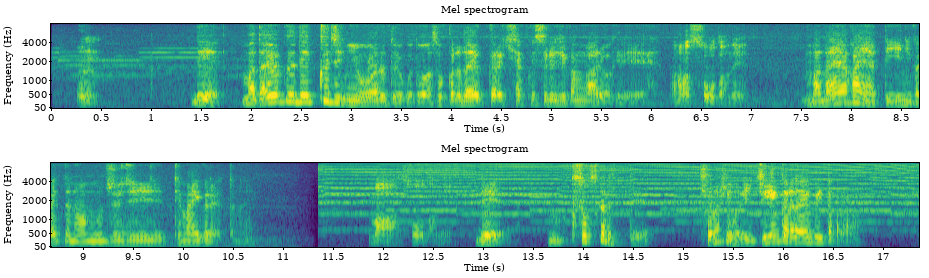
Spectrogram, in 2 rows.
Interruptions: none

